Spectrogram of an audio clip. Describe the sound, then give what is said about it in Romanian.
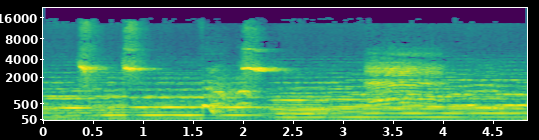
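Sheep bleat a few times, wavering calls rising above a steady tonal drone, with a longer bleat near the end. “Hai că nu se cuvine să rămâneți aici cu oile voastre.”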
